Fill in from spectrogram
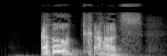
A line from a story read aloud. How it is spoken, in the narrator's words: she gasped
